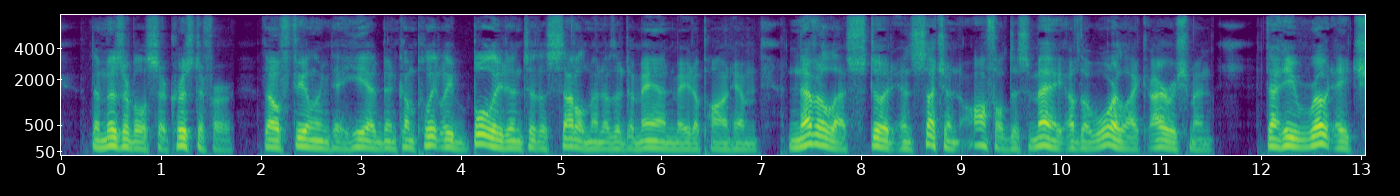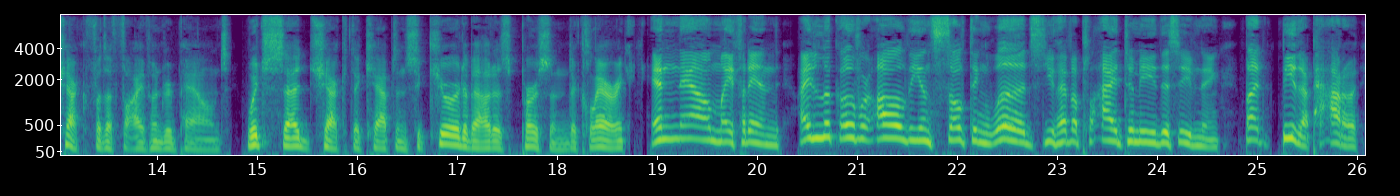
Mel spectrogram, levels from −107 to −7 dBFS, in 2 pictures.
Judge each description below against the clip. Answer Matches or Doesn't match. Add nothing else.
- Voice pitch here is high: Doesn't match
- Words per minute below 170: Doesn't match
